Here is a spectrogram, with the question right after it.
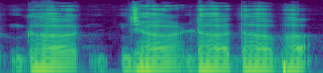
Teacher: चतुर्थ अर्थात घ झ ढ ध भ, इन 5 वर्णों का हकार के समान महाप्राण प्रयत्न होता है।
